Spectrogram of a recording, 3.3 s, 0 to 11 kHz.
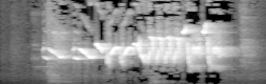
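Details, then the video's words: Double-collared seedeater kept by a breeder in Salvador, Brazil, singing after a three-month break: a bright whistled start rising into a fast, buzzy, stuttering trill, about two and a half seconds long. "COLEIRO MEQUETRÉFE VOLTANDO APÓS 3 MESES"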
